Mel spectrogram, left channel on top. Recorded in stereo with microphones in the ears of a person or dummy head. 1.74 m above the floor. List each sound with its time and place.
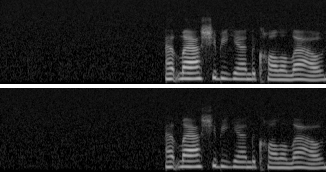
1.6 s a woman speaking: 15° left (ahead or behind); by 3.3 s 30° left (ahead or behind)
